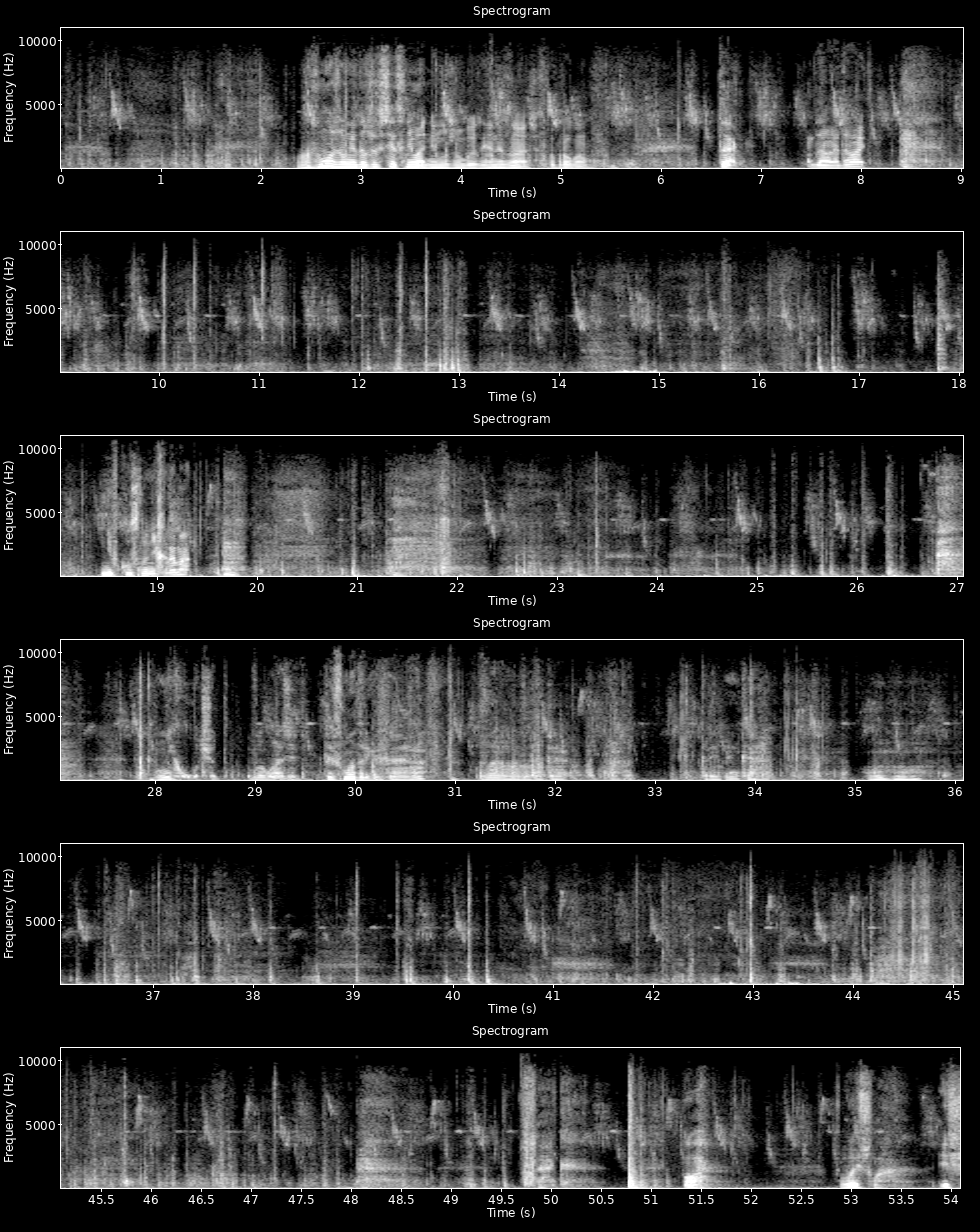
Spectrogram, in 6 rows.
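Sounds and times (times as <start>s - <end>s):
plastic clicks and scraping: 35.8s - 49.7s.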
